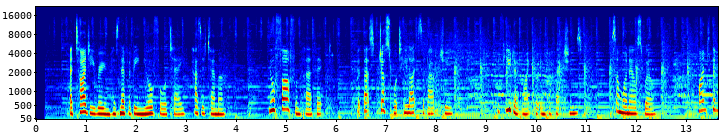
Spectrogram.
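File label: promo english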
